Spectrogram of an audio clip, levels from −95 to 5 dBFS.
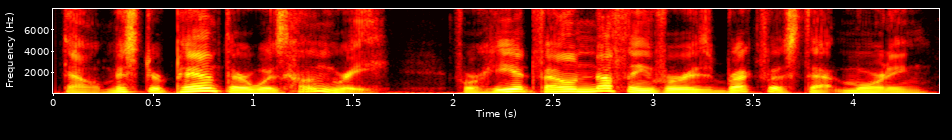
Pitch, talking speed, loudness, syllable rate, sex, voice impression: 140 Hz, 205 wpm, -17 LUFS, 5.0 syllables/s, male, masculine, very adult-like, slightly clear, refreshing, slightly sincere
